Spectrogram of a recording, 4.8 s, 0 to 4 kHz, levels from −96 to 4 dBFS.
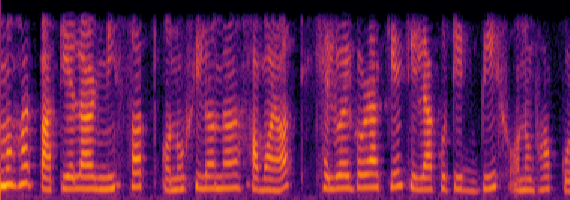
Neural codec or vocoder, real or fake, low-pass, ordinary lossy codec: codec, 16 kHz, 8 kbps, FunCodec, trained on Chinese and English, 25 frames a second; fake; 3.6 kHz; none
